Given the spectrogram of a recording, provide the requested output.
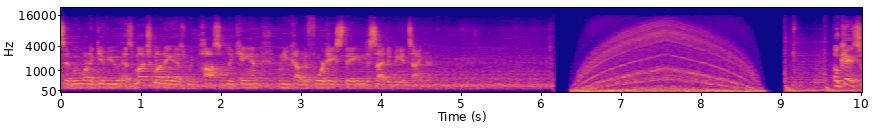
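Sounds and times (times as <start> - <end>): room hum: 0.0 - 8.8
synthesized rising transition sweep: 6.4 - 8.8.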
